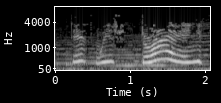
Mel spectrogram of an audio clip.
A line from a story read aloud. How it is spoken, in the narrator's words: he breathed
